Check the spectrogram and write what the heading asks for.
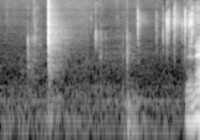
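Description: Cardboard game counters being handled and set down on a board: one sharp tap about half a second in, then a few faint clicks. Speech starts again near the end.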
